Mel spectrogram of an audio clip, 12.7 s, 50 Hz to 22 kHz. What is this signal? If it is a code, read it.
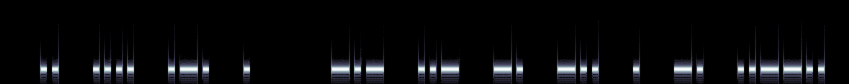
Morse code, heard as a keyed tone, about 14 wpm, spaced as for 10 wpm, 680 Hz. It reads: IHRE KUNDEN?
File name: Witz-15-Juli-2025-50-F70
